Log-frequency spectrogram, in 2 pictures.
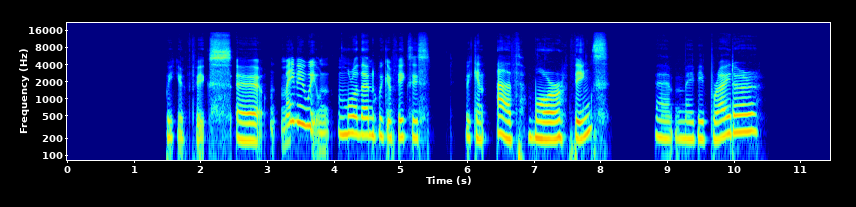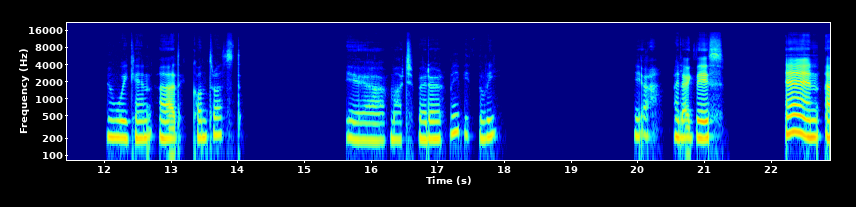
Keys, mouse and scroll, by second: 0.0 click, 1.1 middle click, 1.8 click, 9.0-12.2 middle drag, 13.1-14.2 middle drag, 17.4-18.9 drag, 20.1 click, 20.6 middle click, 21.1 click, 22.0-22.7 drag.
